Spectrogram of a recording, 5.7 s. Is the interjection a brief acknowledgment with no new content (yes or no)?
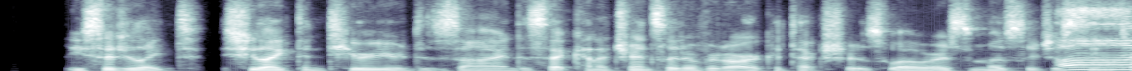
no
